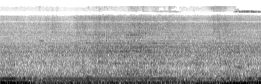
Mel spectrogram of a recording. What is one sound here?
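Traffic hums along the street outside.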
